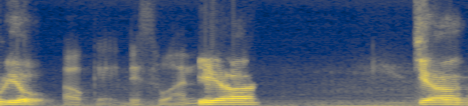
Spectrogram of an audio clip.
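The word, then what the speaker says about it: ぎゃ: And a small ya, it will be pronounced as gya, gya.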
